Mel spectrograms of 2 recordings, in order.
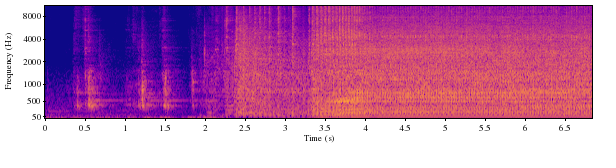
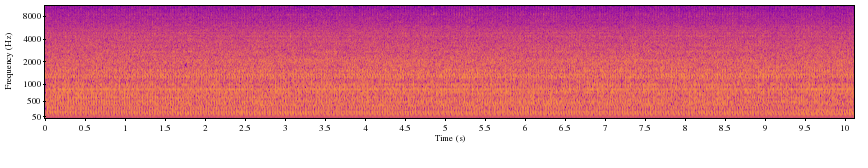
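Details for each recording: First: Campbell Hausfeld GN503100AC 5000 W generator, 9 hp Briggs Vanguard, choke on: cranks, catches and settles into heavy, slightly uneven chug; engine itself sounds good but clone 715670 carburetor runs it way too rich, unsuitable. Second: Campbell Hausfeld 5000W generator (GN503100AC), 9 hp Briggs Vanguard engine, running without load after the oversized clone pilot jet was replaced with the OEM pilot jet (clone main jet kept): constant, even buzz with no surging or sputtering, where it previously shook and sputtered.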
